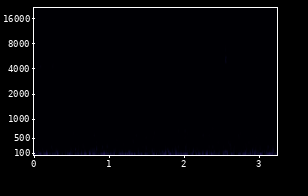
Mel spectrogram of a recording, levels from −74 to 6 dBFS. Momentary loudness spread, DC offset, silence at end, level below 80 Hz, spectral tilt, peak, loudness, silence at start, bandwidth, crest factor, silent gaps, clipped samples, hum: 5 LU; under 0.1%; 0 s; -72 dBFS; -3 dB/octave; -40 dBFS; -66 LUFS; 0 s; 16 kHz; 26 dB; none; under 0.1%; none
